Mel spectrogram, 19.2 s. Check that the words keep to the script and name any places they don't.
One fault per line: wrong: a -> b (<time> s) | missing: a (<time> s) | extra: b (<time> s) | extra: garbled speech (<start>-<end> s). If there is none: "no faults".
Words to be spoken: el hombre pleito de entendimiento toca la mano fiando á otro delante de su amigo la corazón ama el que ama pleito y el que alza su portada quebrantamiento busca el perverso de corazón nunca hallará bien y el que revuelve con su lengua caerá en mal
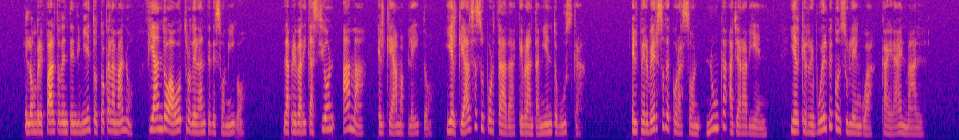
wrong: pleito -> falto (0.9 s)
wrong: corazón -> prevaricación (5.8 s)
